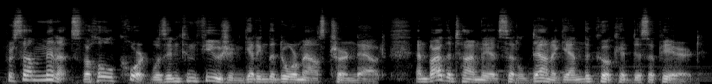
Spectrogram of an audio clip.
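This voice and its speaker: A man narrating a storybook in a lively, expressive manner. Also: medium pitch, a little fast, hardly any pauses, faint music behind.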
